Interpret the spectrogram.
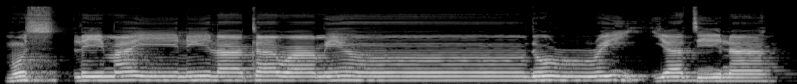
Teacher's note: kita membaca nun sukun ini samar karena kita menggabungkan dengan huruf zal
